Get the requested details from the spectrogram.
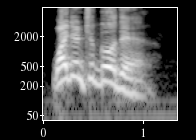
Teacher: The high fall in wh question refers to surprise.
